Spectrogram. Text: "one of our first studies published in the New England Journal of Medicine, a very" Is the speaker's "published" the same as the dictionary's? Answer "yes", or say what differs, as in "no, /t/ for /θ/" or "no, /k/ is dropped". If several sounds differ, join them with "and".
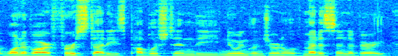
yes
